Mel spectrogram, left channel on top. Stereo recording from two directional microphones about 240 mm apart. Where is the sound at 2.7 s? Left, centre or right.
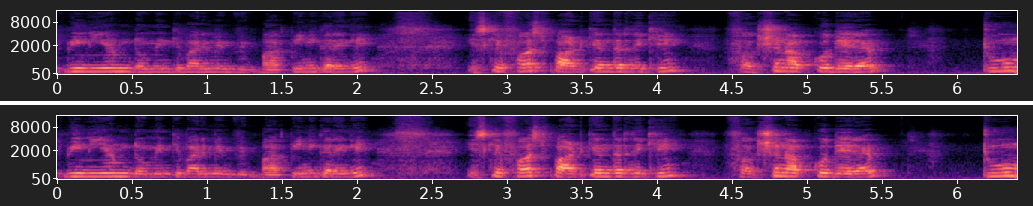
Right.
